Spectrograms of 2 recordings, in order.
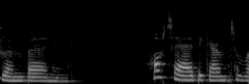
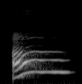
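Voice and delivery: startled oh; 7 dB louder than usual. Acted. Elsie realises.

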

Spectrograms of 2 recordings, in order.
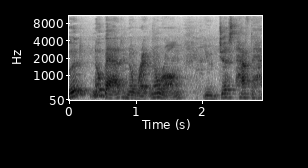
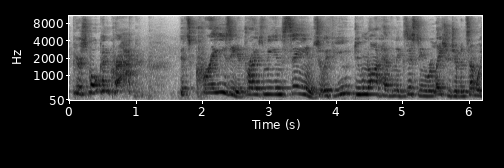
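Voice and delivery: exasperated rant; 12 semitones higher than usual. Real, not acted. Coach rants at would-be leaders who don't know their tribe, much higher and exasperated. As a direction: vent it like the question drives you crazy. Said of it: "that one gets me, as you might be able to tell".

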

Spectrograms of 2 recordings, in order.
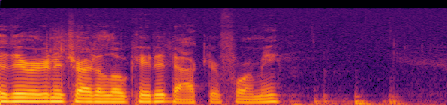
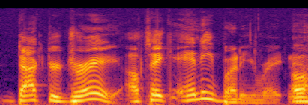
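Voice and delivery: louder, higher mock demand; half-joking raised demand for a doctor; 4 semitones higher, 6 dB louder than usual. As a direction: call out for anyone at all. Demanding any doctor, calling out.

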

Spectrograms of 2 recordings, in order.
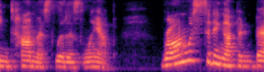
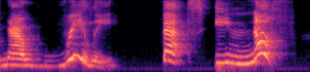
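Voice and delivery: slow, loud, stern reprimand; 5 semitones higher, 5 dB louder, much slower than usual. A narrator's reading. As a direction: cut them off sternly. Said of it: "stared furiously around".

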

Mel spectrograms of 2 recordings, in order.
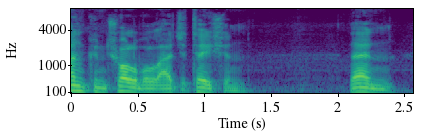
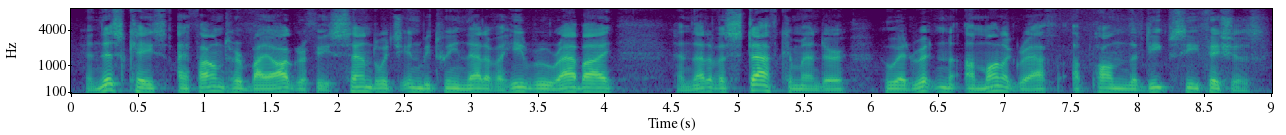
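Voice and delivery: usual speaking voice

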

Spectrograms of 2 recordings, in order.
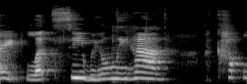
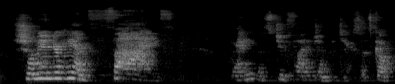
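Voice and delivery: ordinary delivery

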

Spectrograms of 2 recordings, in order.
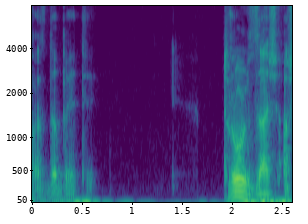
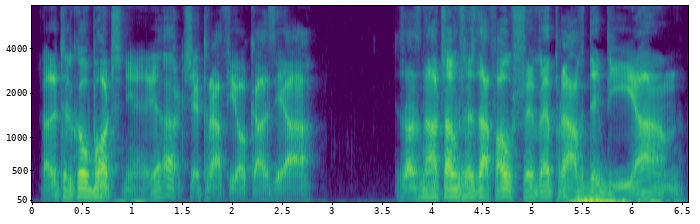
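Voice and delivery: menacing giant mouth; 3 dB louder than usual. Acted. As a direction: boom down from above. Gębon explains his wishes.

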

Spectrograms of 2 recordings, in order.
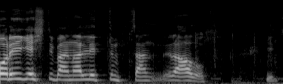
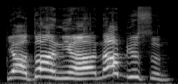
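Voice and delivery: loud, higher cry of frustration; exasperated yell; 3 semitones higher, 11 dB louder than usual. Real, not acted. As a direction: scold your friend loudly. Yelling at teammate Doğan again.

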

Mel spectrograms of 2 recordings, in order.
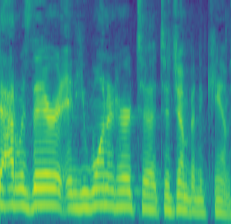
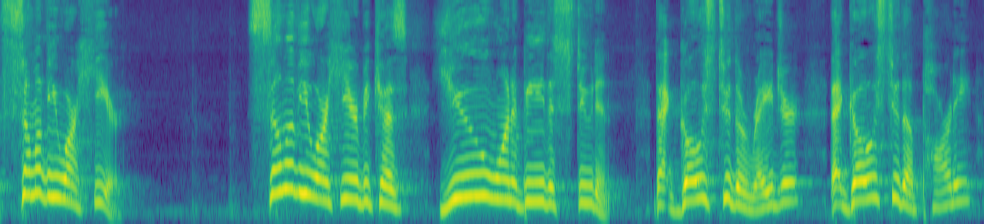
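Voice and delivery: raised, higher preaching voice; impassioned preaching; 6 semitones higher, 4 dB louder than usual. Retold or imitated. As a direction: call the crowd out with conviction. Preacher retelling his own call.

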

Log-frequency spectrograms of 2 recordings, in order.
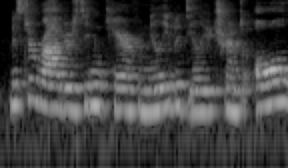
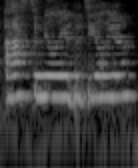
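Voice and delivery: ordinary delivery

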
